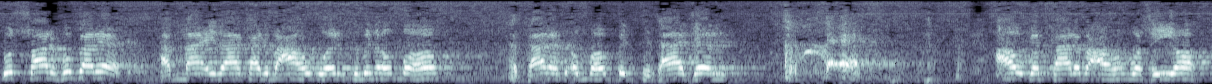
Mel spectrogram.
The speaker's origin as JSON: {"language": "Arabic", "country": "Yemen", "said": "إلا أنه عندنا في اليمن يقعدوه مقعد أبوه"}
